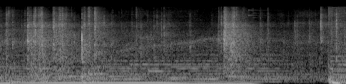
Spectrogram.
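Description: Drawers in a kitchen cabinet of an empty house roll out with a sliding, clattering rumble, then end in a couple of soft knocks, heard close up.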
